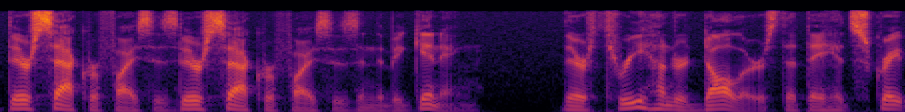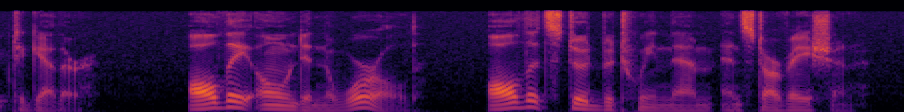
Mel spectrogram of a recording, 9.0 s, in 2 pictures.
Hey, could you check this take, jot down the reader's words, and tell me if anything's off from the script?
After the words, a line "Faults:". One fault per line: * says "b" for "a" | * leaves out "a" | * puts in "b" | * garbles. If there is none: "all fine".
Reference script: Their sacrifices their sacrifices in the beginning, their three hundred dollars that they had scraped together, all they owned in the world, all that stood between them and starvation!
Their sacrifices their sacrifices in the beginning, their three hundred dollars that they had scraped together, all they owned in the world, all that stood between them and starvation!
Faults:
all fine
